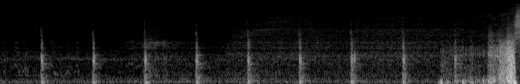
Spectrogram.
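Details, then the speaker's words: Breville 870XL espresso machine, steam wand test, microphone placed at the pump: weak, uneven pulsing about twice a second instead of a steady buzz, insufficient steam; weak vibratory pump likely needs replacing. "the way the pump works is not good not supposed to work that way so also the steam coming from here it's insufficient so it's definitely sounds like there's a problem with the pump"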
